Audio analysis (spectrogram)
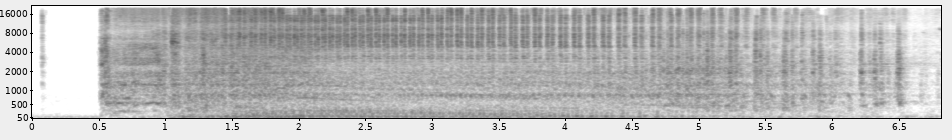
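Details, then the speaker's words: Onan 5500 motorhome generator at 4,700 ft, after new carburetor, spark plugs, fuel filter, fuel lines and oil: starter cranks steadily, about 3.5 beats a second, but never catches; sometimes runs half a second. Cause unknown. "sometimes it will run for a half a second to a second"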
